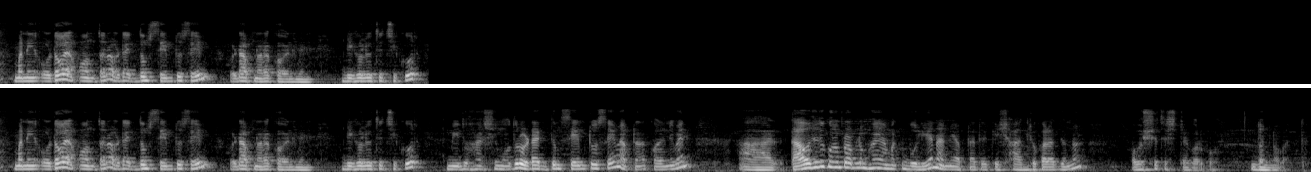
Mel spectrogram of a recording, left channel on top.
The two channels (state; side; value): drops out; left; at 4.2 s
